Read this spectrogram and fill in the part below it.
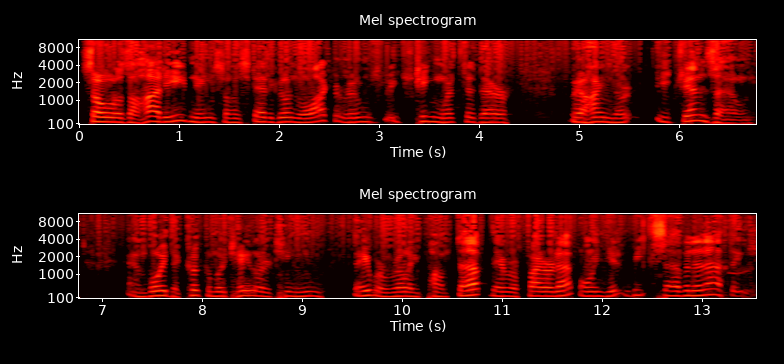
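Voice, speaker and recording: A man's voice: fairly high pitch, moderate pace, a little mellow, a little hiss or hum, rough recording. Folksy older man telling a story. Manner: folksy, meandering, self-correcting. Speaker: color commentator on local radio. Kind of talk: rambling storytelling on a sports broadcast.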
